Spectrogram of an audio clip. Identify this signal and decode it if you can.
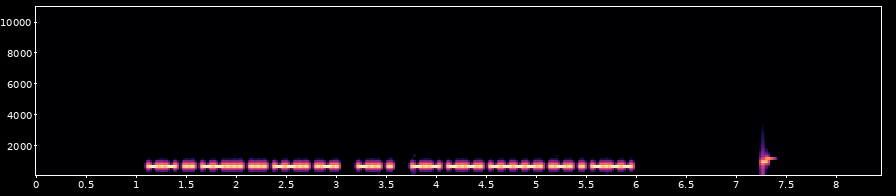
Morse code, heard as a keyed tone, about 40 wpm, 700 Hz. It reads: KI7SZR DE KC9REY
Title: USA Callsign DE Callsign - 6 Characters - 40wpm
